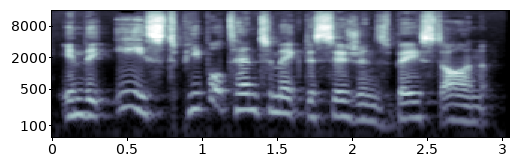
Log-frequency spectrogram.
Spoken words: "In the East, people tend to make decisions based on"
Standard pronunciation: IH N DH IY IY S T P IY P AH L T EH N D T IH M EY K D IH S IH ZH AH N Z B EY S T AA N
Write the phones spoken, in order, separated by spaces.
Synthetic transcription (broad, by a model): IH N DH IY IY S T P IY P L T EH N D T IH M EY K D IH S IH ZH AH N Z B EY S T N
